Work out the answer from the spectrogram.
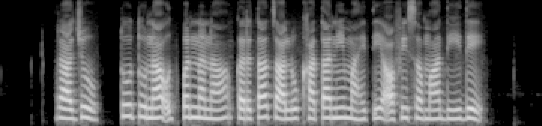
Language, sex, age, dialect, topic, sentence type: Marathi, female, 31-35, Northern Konkan, banking, statement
